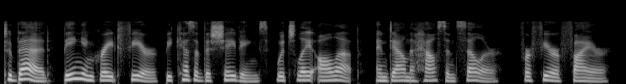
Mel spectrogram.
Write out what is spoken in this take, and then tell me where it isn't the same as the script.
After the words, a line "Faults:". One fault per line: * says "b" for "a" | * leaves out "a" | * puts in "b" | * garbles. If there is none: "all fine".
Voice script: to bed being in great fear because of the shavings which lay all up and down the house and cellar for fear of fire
to bed being in great fear because of the shavings which lay all up and down the house and cellar for fear of fire
Faults:
all fine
